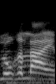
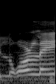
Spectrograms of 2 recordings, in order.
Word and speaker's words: Lorelei: Oh yeah, there are like different ways to pronounce it. I think the English pronunciation would be Lorelei. Lorelei, and yeah.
